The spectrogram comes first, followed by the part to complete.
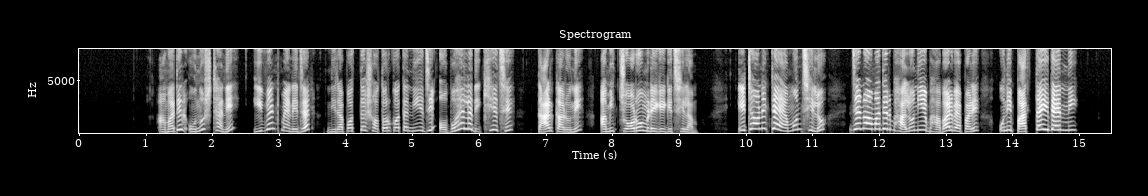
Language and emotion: Bengali, angry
